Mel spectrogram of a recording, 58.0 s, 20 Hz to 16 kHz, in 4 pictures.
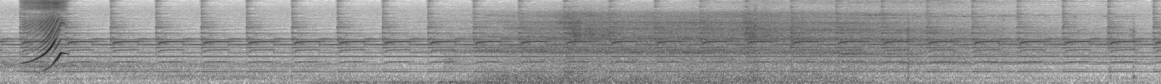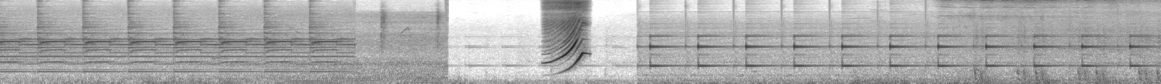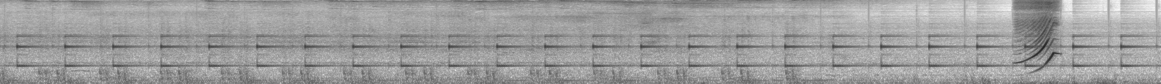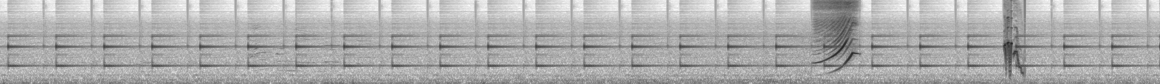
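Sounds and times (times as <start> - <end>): rising sweep: 0.0 - 1.0, 21.3 - 21.9, 41.7 - 42.3, 53.7 - 54.3
level-crossing warning bell: 0.0 - 19.0
train wheel clatter: 25.2 - 40.9.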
